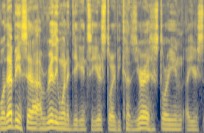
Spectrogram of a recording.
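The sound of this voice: A man talks fast at medium pitch with fairly even intonation. The recording is very clean, with a silent background.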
